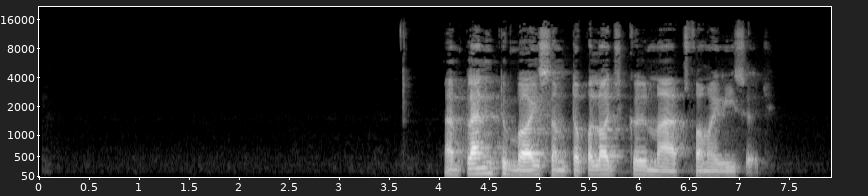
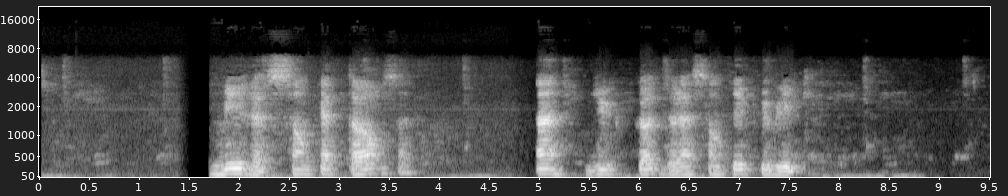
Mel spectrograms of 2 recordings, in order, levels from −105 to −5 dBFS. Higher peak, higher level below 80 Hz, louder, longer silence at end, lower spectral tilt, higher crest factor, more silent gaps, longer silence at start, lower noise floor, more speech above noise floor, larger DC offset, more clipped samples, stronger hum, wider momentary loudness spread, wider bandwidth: about the same, -4 dBFS vs -2 dBFS; second, -72 dBFS vs -48 dBFS; second, -24 LUFS vs -19 LUFS; about the same, 0.75 s vs 0.85 s; about the same, -5 dB/octave vs -6 dB/octave; about the same, 24 dB vs 20 dB; second, none vs 1.50-1.69 s; first, 4.05 s vs 0.05 s; first, -88 dBFS vs -53 dBFS; first, 64 dB vs 34 dB; neither; neither; neither; about the same, 16 LU vs 15 LU; first, 14.5 kHz vs 7 kHz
